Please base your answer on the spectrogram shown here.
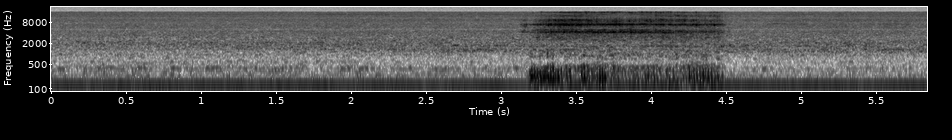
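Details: Indoors, the sleeping dog Kaya Boo lets out a single raspy, fluttering snore after quiet breathing, while a persistent low hum drones in the background.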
